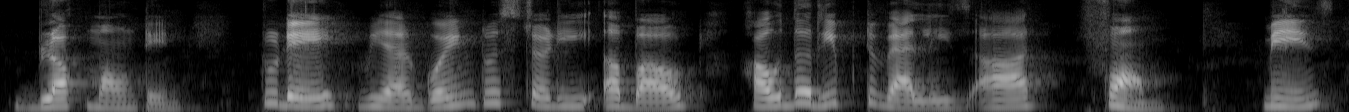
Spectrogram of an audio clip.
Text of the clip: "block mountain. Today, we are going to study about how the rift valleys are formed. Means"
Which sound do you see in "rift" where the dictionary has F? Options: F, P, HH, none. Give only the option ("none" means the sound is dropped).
P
